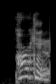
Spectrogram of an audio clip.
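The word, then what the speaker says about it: Parcak: I believe her name is Dr. Parekh. – Oh, Sarah Parkak. – Parkak, that's how you say it.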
